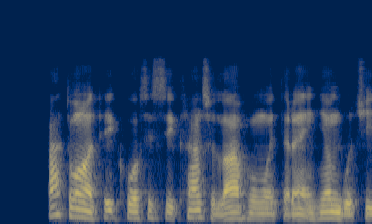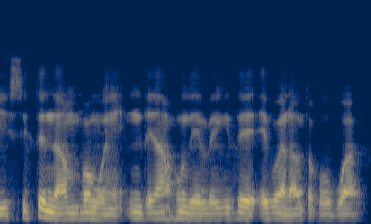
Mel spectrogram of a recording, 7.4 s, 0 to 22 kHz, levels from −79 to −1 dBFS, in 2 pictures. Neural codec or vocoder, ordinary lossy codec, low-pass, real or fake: codec, 16 kHz, 0.7 kbps, FocalCodec; none; none; fake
